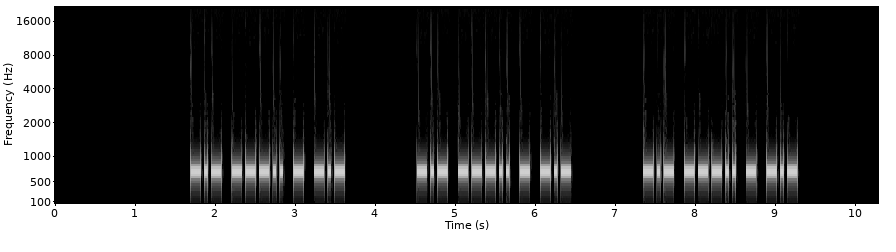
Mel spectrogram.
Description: Morse code, heard as a keyed tone, about 28 wpm, 700 Hz. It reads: K8TK K8TK K8TK
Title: USA Call Signs - 4 Characters - Repeated 3x - 28wpm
